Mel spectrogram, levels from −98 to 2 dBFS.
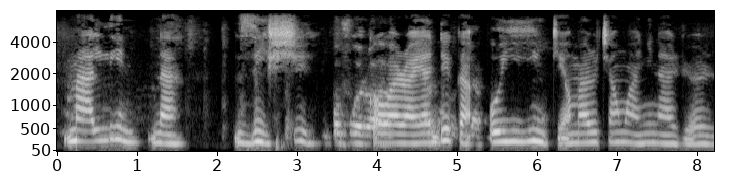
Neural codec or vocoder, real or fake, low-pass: none; real; 7.2 kHz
